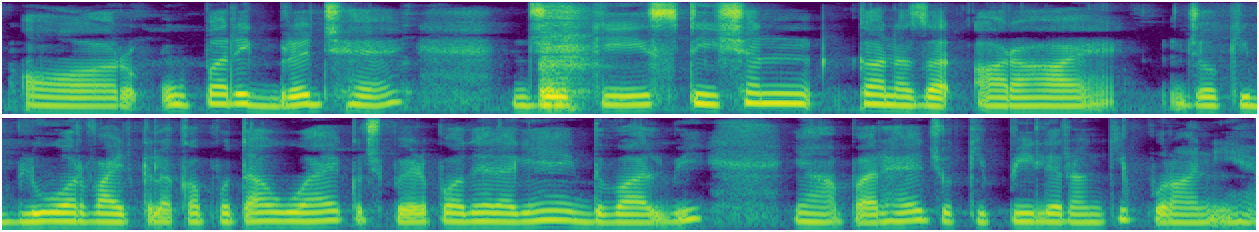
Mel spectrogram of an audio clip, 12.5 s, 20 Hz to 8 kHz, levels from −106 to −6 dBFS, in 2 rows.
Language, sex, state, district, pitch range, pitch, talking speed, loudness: Hindi, female, Jharkhand, Jamtara, 175-200 Hz, 180 Hz, 190 wpm, -18 LUFS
